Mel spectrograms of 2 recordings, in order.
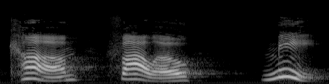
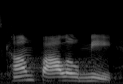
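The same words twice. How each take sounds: First: Each word set apart by pauses, FOLLOW pushed loud; "Come, follow me" spaced out, one word at a time, a louder lift on "follow"; slow emphatic call. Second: Said in the usual way. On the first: Shown as a demonstration. Preacher voicing Jesus calling the fishermen, slow and emphatic.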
